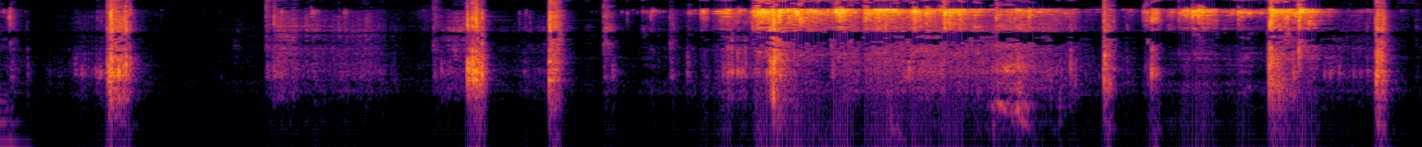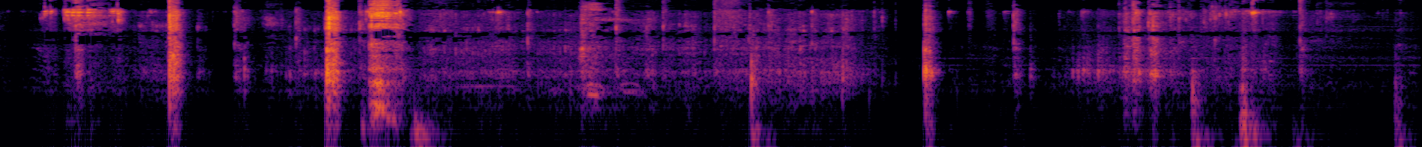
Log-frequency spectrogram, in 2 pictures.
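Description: Scattered clicks and knocks of plastic and wooden toys being handled, with a louder, noisier stretch of rattling from about five to nine seconds in.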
